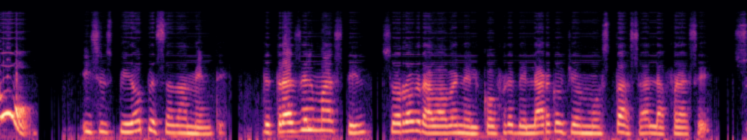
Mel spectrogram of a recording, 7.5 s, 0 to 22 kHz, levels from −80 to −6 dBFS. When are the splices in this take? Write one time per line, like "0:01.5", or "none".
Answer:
none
